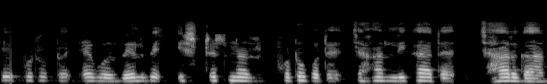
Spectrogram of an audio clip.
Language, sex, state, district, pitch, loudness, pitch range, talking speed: Bengali, male, West Bengal, Jhargram, 165 Hz, -22 LUFS, 155-175 Hz, 130 wpm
